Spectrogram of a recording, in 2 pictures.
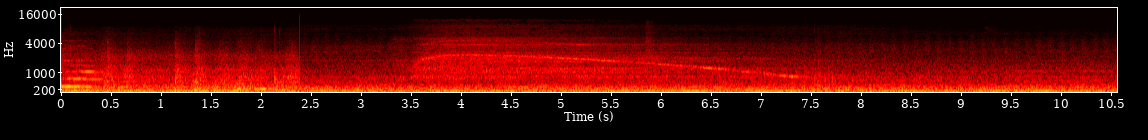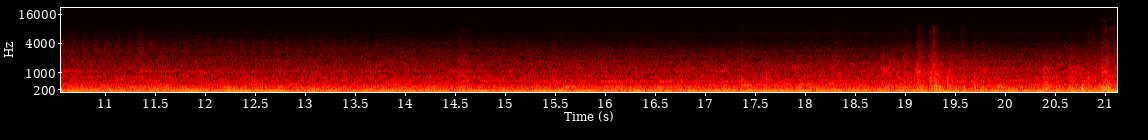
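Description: Running noise of a Kotoden ex-Nagoya-subway electric train, heard from inside the car: a steady low hum, with a whine that slides down in pitch between about four and seven seconds in.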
